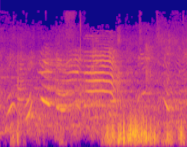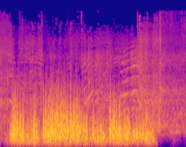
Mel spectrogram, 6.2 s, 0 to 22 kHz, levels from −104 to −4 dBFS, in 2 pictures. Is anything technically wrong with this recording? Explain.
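Yes. From 3.14 to 4.79 s there's a train of clicks: about twenty evenly spaced ticks, 10.4 per second, peaking about 5 dB over the audio, likely from nearby equipment interference.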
